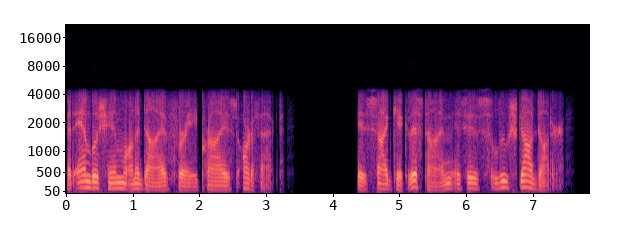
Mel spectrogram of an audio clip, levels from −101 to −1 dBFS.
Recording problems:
phone-call audio; poor line; nothing above 3.5 kHz

